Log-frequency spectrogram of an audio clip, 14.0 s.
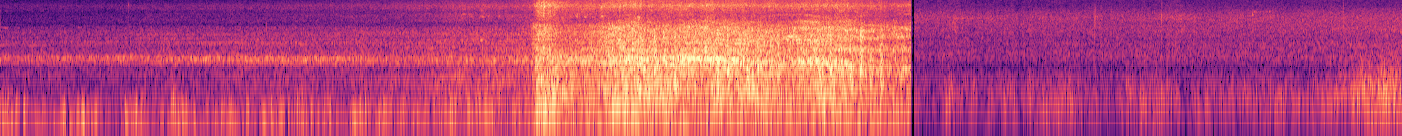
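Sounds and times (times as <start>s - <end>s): electric train passing: 0.0s - 9.2s
faint wind noise: 0.0s - 14.0s.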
